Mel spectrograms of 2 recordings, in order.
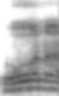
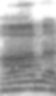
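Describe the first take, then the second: First: The vowel sounds like 'oh'. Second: The vowel sounds like 'ah'. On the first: The speaker calls it wrong. "ఓన్ అనం" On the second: The speaker calls it right. "ఆన్ అంటాం. ఓని ఆగా పలుకుతున్నాం"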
